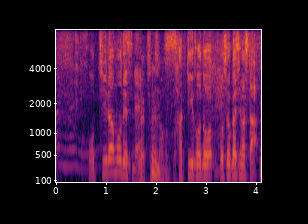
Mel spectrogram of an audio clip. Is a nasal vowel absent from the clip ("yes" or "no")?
yes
